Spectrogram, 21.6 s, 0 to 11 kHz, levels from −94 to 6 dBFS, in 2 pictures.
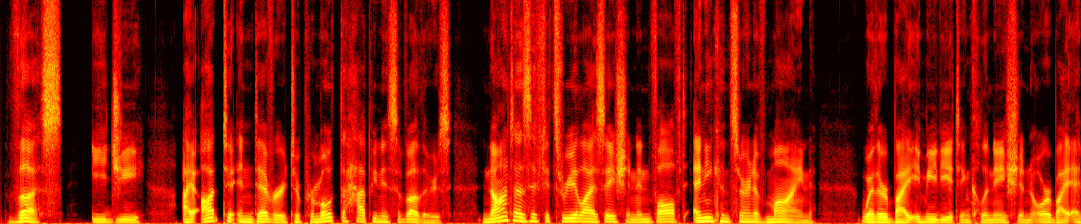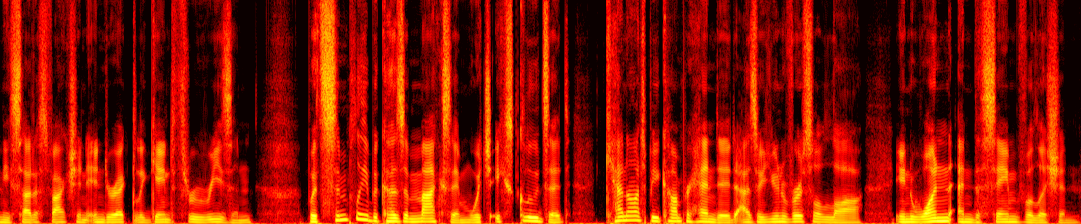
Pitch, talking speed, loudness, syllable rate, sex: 130 Hz, 155 wpm, -21 LUFS, 4.3 syllables/s, male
